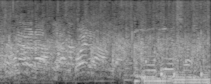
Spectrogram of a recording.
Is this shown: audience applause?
yes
